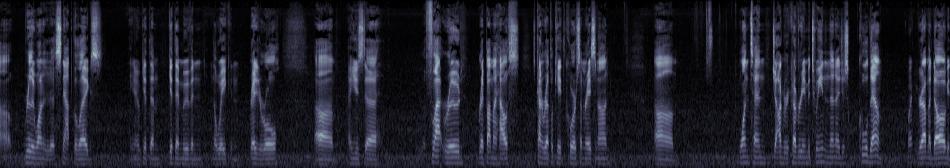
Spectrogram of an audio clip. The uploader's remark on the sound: I recorded this episode while driving to NY to compete at the 50k National Road Championships.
